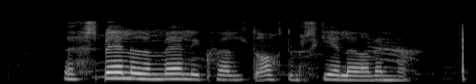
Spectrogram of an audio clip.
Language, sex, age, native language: Icelandic, female, 18-19, Icelandic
